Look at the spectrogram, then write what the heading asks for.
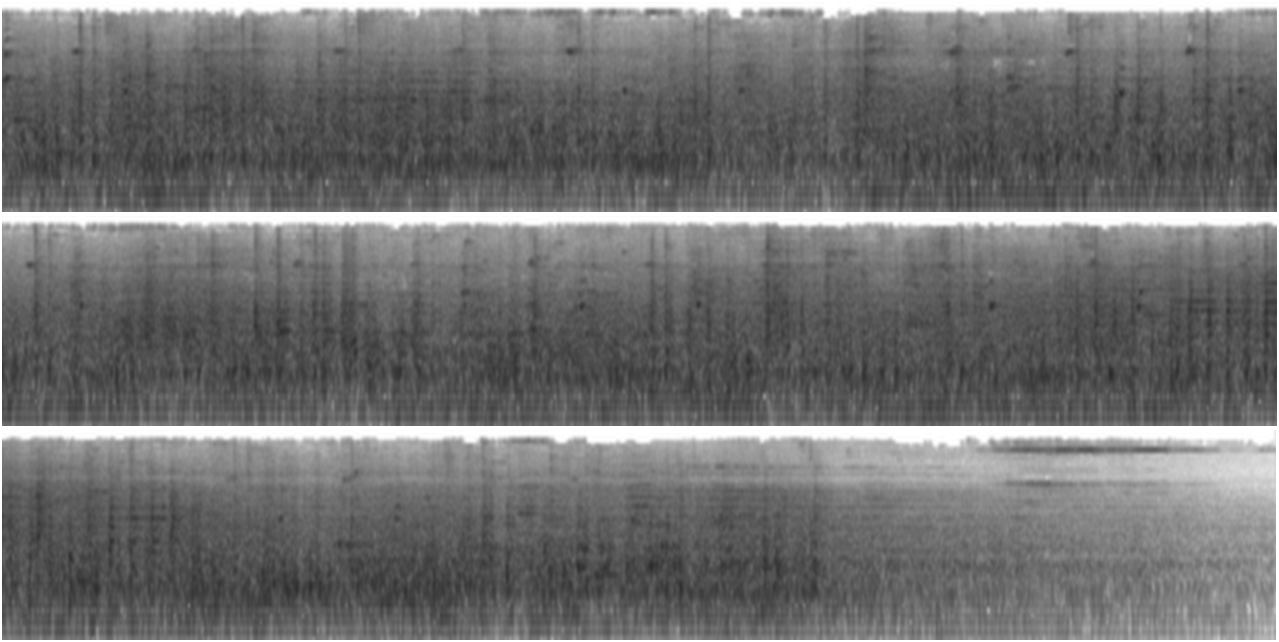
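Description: Union Pacific double-stack intermodal train's well cars rolling past at close range: a steady noise of steel wheels on rail with many quick clicks as the wheels cross rail joints. It fades out over the last three seconds.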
